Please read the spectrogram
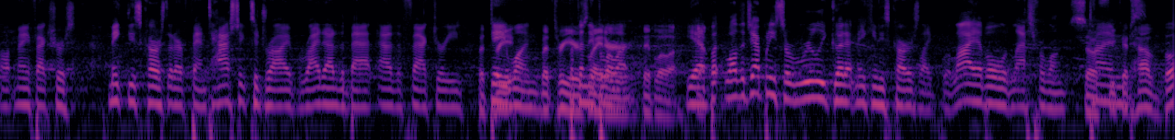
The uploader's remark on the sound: DTR Live at Absolution Brewery. A few other guests and listeners.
